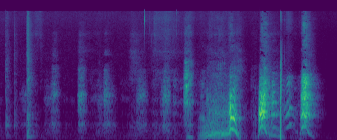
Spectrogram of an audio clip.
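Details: Huskies indoors at home, playing and play-fighting: a string of soft, quiet woofs builds into louder, drawn-out bark-howls with bending pitch, ending in several sharp barks.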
